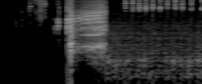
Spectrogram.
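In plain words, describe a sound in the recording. A crimping tool clicks shut on a pipe.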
